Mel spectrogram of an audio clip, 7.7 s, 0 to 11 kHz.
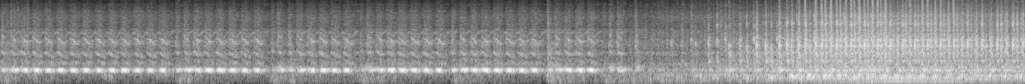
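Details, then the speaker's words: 1989 Ford F250 7.3L IDI diesel, first start after sitting 6 years: slow pulsing cranking for about five seconds, then it catches and roars up loud and uneven, blowing dirt out; a rough first start. "goly that thing's loud remember what it sounds like uh-uh it that wasn't no smoke that was dirt flying out"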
